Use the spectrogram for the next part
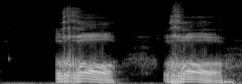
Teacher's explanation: huruf ghain sekali lagi kita jumpa angkat pangkal lidah kita, gha, sifat isti'la.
